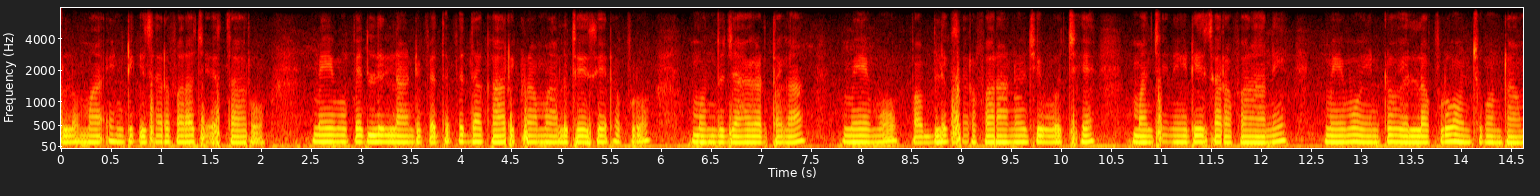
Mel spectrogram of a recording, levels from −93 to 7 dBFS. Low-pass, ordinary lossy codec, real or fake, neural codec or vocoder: 7.2 kHz; Opus, 24 kbps; real; none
